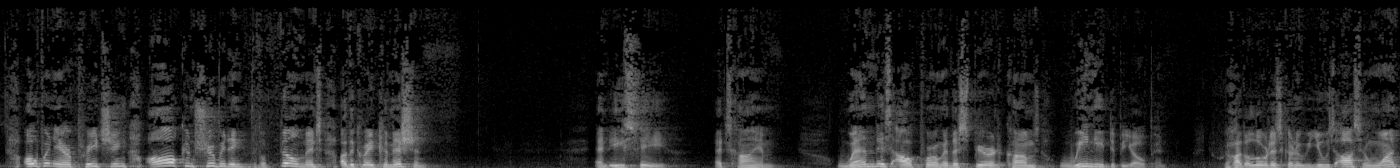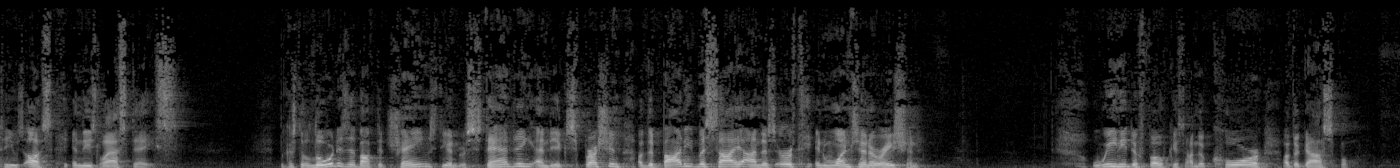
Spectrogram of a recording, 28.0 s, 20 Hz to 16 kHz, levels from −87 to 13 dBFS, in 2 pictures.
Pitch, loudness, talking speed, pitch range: 170 Hz, -22 LUFS, 170 wpm, 145-195 Hz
